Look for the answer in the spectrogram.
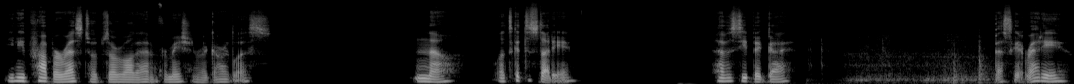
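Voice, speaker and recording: A man voices an effeminate vampire lord for ASMR roleplay, prim and haughty, issuing orders with tsundere fluster while sounding encouraging and teasing. He speaks at a medium pitch, a little slowly with long pauses, in a lightly acted style. The recording is intimate, very dry and free of room sound.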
